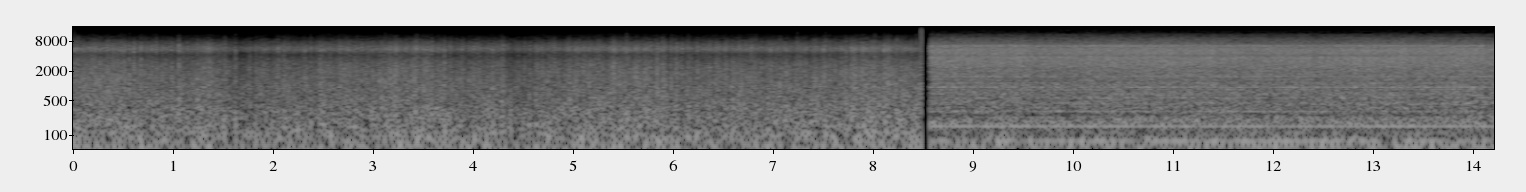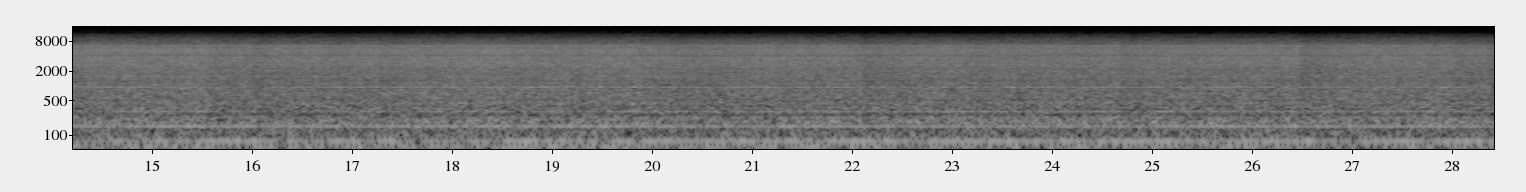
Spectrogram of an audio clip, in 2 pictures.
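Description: Cessna 152's four-cylinder Lycoming engine and propeller droning steadily in flight, heard inside the cockpit with rushing air noise. There is a brief cut about eight seconds in, after which the engine's steady hum stands out more clearly.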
